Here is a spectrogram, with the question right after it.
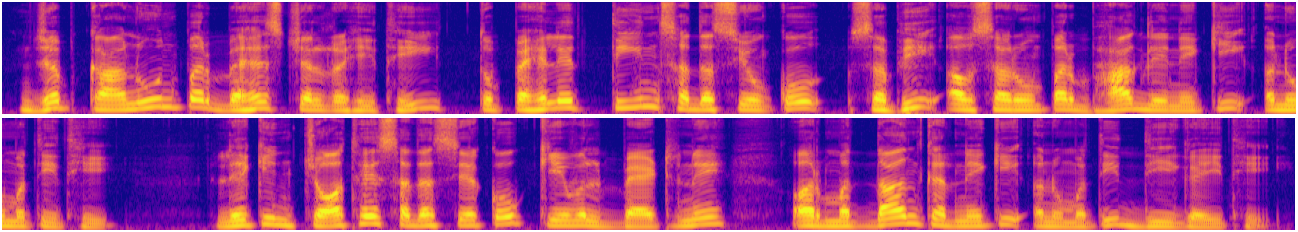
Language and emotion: Hindi, neutral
